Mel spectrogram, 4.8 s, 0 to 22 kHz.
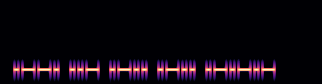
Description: Morse code, heard as a keyed tone, about 21 wpm, 700 Hz. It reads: PULL.
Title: Sentences from Top 1000 Words - Review Part 2 - 20wpm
